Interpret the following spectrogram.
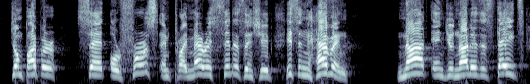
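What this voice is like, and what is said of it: Mexican-accented English. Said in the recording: “that accent comes from Mexico”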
